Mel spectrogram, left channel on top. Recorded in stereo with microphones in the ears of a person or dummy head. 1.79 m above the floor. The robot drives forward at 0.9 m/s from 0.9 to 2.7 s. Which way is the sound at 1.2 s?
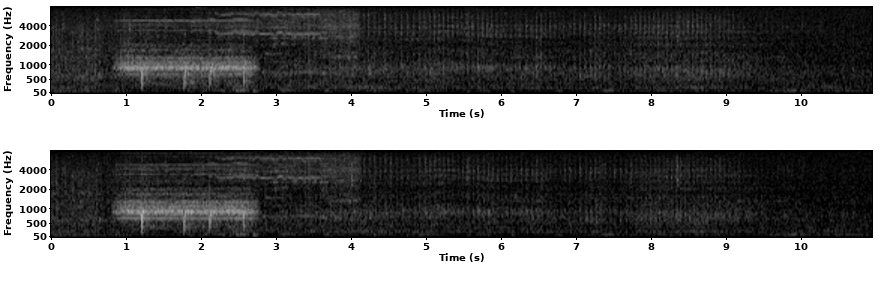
65° right (ahead or behind).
